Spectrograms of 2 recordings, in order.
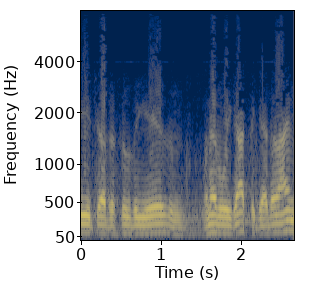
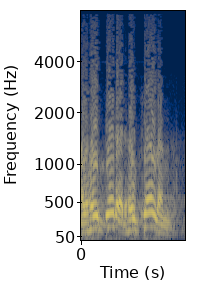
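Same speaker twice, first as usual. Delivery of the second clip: loud, higher, furious questioning; angry demand; 7 semitones higher, 6 dB louder than usual. Acted. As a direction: shout him down for an answer. Demands to know friend's killer.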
